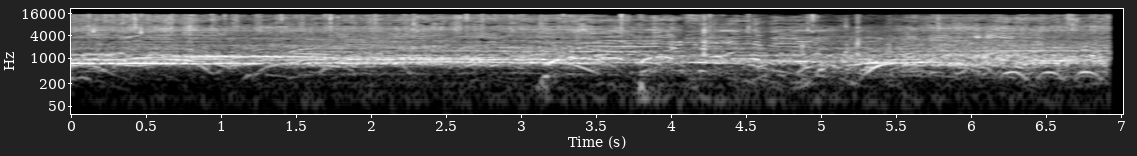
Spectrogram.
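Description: A crowd cheers and screams close by.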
